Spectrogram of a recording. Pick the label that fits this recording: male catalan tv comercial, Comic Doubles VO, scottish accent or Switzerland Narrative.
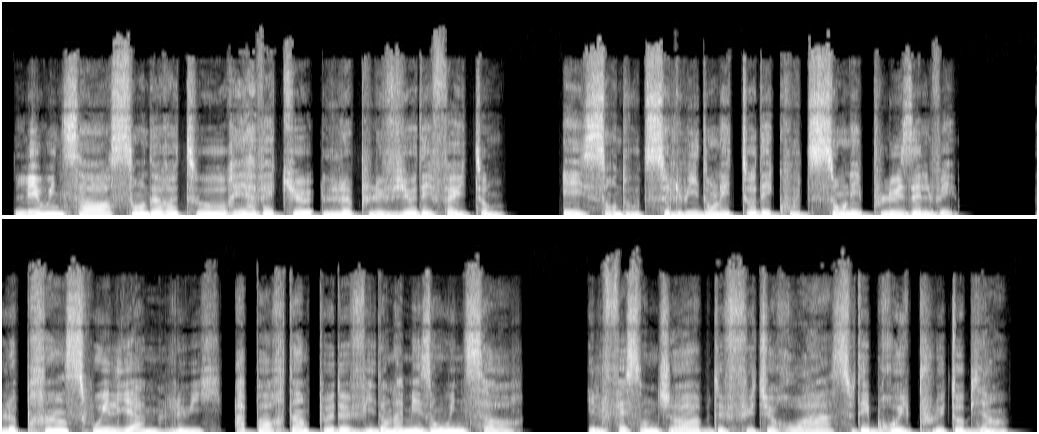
Switzerland Narrative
